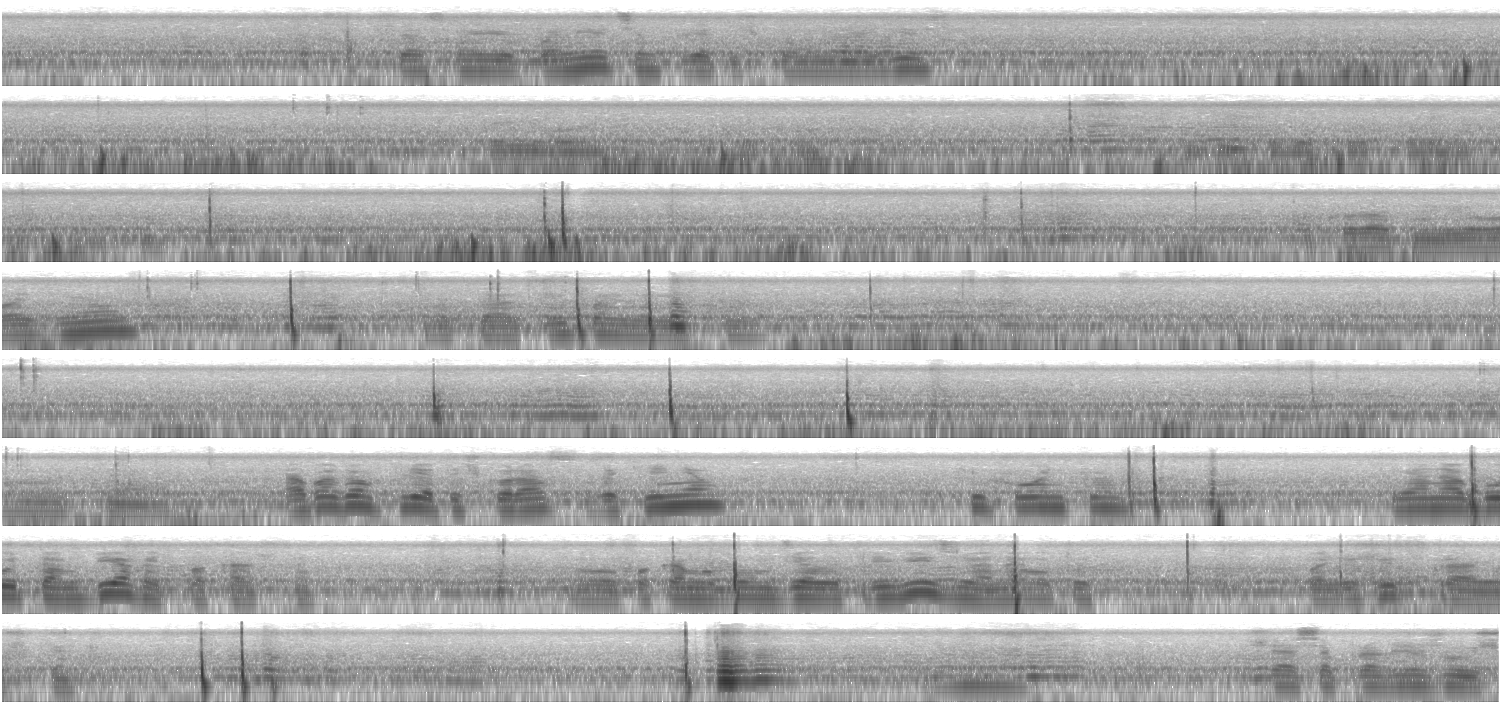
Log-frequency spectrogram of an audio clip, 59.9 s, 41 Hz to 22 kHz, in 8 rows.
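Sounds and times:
bees buzzing: 0:00.0 - 0:59.9.

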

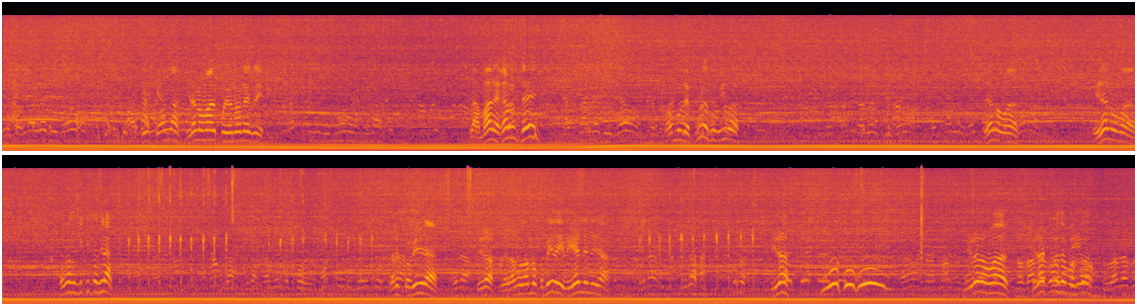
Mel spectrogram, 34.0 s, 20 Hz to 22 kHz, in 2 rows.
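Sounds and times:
vehicle engine idling: 0:00.0 - 0:34.0
chickens calling: 0:17.0 - 0:33.3
person calling out: 0:29.3 - 0:30.3.

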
